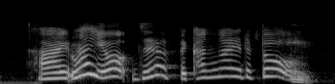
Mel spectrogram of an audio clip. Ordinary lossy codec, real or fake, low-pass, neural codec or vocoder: none; fake; 7.2 kHz; codec, 16 kHz, 2 kbps, X-Codec, HuBERT features, trained on balanced general audio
